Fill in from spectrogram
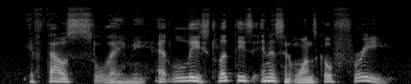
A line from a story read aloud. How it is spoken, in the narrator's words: with tears running down his face, Abdul knelt before the king and pleaded for his dear ones, saying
